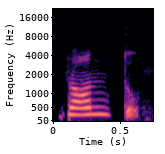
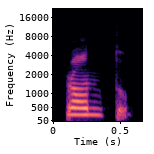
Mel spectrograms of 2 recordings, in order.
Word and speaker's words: pronto: this is also pr so it's a soft sound pronto pronto so all these words you can see that the letter r is coming after a consonant. So here we are pronouncing the letter R as a very mild as a very soft sound.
